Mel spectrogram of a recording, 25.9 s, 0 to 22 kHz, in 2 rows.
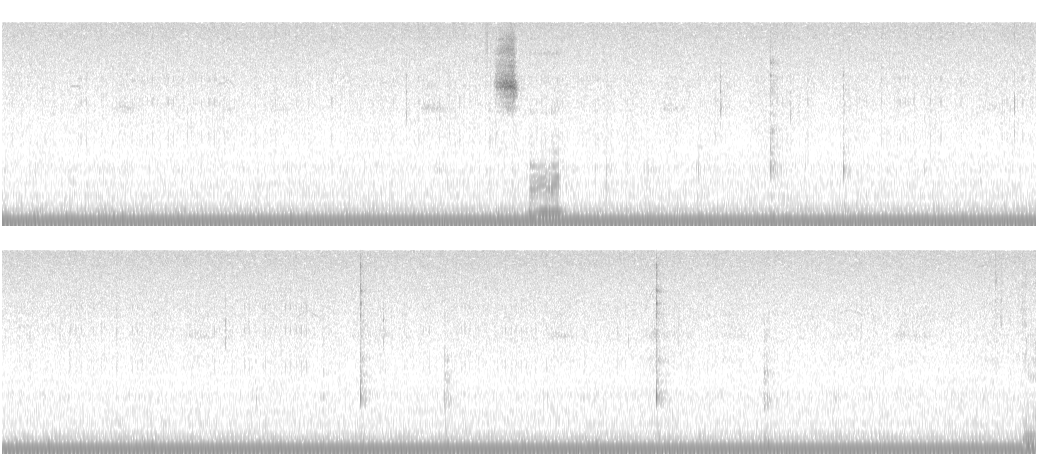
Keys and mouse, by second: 0.7 click, 1.2 click, 1.6 click, 2.1 click, 3.0 click, 3.5 click, 4.2 click, 5.5 click, 6.4 click, 7.1 click, 7.8 click, 8.4 click, 9.6 middle click, 11.5 click, 13.1 click, 14.5 click, 16.1 click, 17.4-18.4 middle drag, 19.3 click, 20.2 click, 21.1-22.4 middle drag, 23.4 click, 25.2 click.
